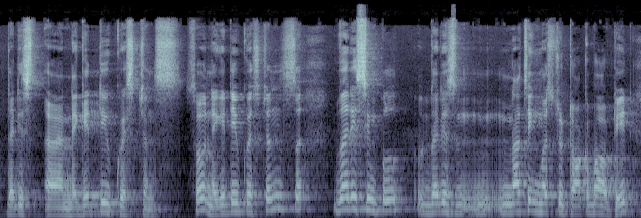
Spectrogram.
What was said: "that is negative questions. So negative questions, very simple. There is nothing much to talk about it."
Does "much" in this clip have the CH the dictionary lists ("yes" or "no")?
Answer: no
